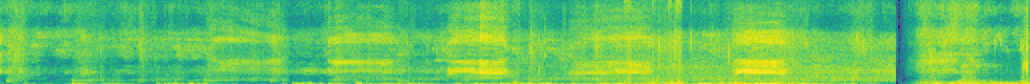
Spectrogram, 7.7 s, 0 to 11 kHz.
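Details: On a cold, foggy morning of about 8-10°C by water, a crow gives a few harsh, hoarse caws about a second apart under heavy low rumble from wind and footsteps; roosters and another singing bird are also around.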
